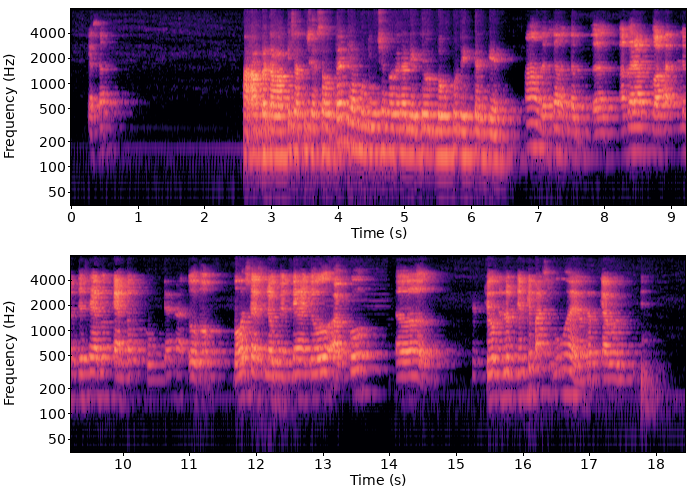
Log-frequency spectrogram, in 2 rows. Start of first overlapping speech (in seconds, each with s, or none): none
